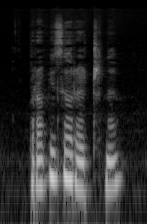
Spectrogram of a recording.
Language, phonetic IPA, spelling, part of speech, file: Polish, [ˌprɔvʲizɔˈrɨt͡ʃnɨ], prowizoryczny, adjective, LL-Q809 (pol)-prowizoryczny.wav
